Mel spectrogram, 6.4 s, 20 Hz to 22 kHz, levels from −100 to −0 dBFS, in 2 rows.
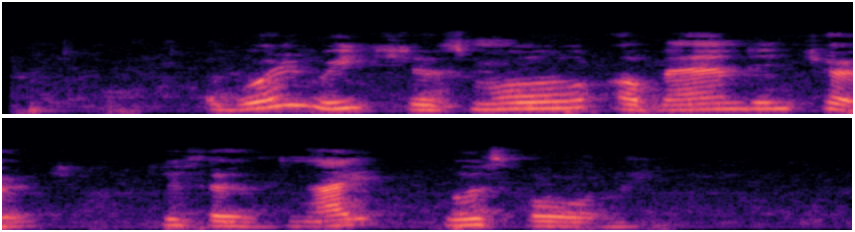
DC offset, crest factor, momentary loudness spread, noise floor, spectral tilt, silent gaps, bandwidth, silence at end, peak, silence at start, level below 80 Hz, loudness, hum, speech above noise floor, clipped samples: under 0.1%; 20 dB; 12 LU; -68 dBFS; -4 dB/octave; none; 7.2 kHz; 0.8 s; -14 dBFS; 0.1 s; -70 dBFS; -32 LUFS; none; 36 dB; under 0.1%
